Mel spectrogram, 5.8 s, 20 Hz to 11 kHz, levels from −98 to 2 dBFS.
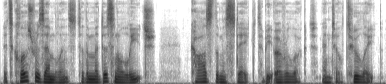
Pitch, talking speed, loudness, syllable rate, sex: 110 Hz, 165 wpm, -19 LUFS, 6.0 syllables/s, male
